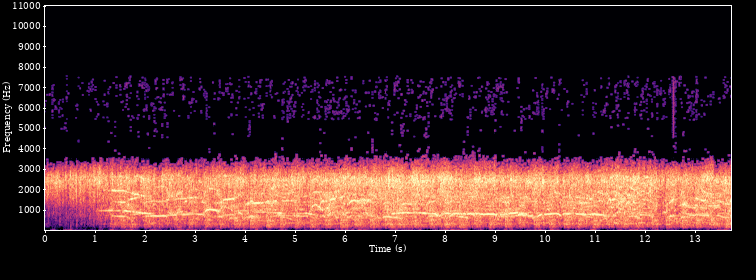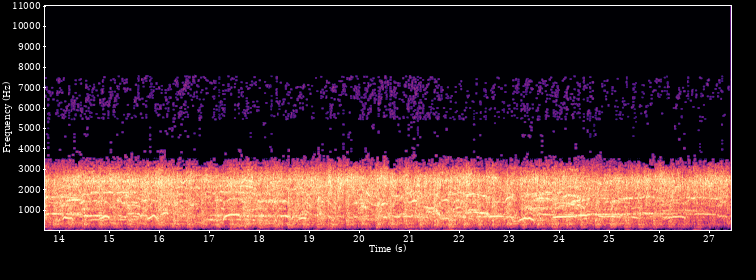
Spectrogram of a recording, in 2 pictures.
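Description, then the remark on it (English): A large dancing crowd yells and whoops without pause as they circle a blazing hut set on fire by a flaming arrow, many voices overlapping in a loud, steady roar with rising and falling shouts that carry through the whole stretch. “The blacks leap and yell as they circle the fire trap.”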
